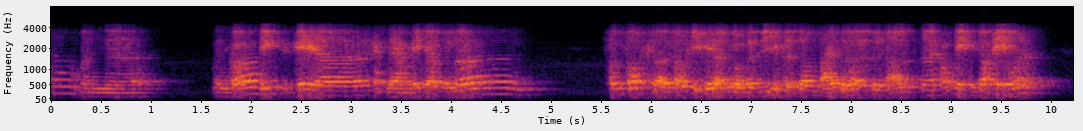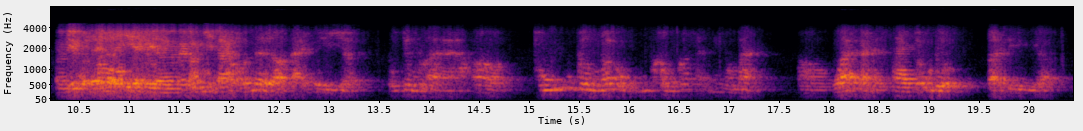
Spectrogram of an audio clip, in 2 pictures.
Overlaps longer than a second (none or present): present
